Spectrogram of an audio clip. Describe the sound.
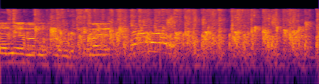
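A crowd claps steadily and loudly for a few seconds, a dense wash of applause with voices cheering and calling out through it.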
